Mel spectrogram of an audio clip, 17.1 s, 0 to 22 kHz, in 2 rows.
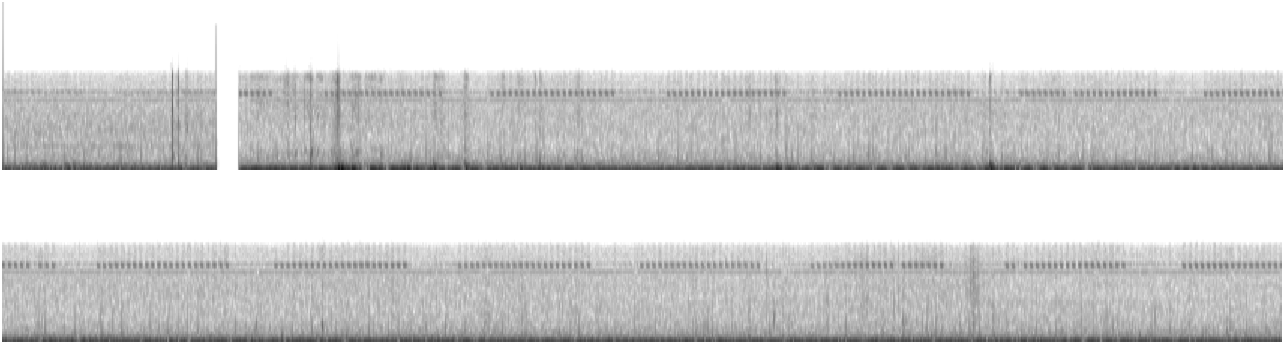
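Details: Singing male Italian tree crickets in Berlin on 24 August 2013; a soft, steady pure trill repeated as phrases of about one second with short gaps, over a constant low rumble and a few clattering knocks early on.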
